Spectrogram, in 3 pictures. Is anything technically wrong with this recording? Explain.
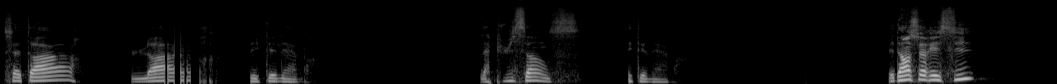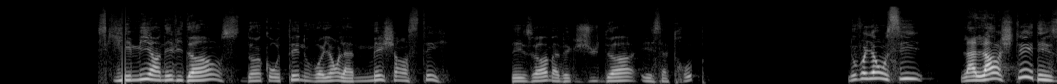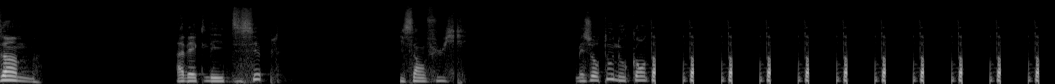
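Yes, there are two faults. The first is digital broadcast dropout. The receiver stopped getting decodable frames, either because the signal was lost or because frames failed their checksum, so it muted until valid data returned. Between 1.65 and 2.16 s, several short holes totalling about 288 ms are scattered over roughly half a second, and the longest lasts 96 ms. The hole sizes fit 32 ms frames being discarded. Single 32 ms cuts follow "la puissance" at 6.26 s, precede "est mis en évidence" at 11.79 s, and occur again at 25.68 s. Each cut silences the speech, and the missing audio never comes back.

The second is stutter with silent gaps, from 27.69 s to the end. The likely cause is a stalled stream or player that replayed its last buffered fragment on each retry and then had nothing more to play. Right after "surtout nous", a 102 ms scrap of speech repeats ten times at a steady 383 ms interval, with 281 ms of digital silence between repeats, and the speech never resumes.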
